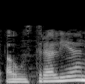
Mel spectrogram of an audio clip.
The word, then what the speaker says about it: Australija: Oblik Australija naveden je u matičinom rečniku sa kratkouzlaznim akcentom na drugom slogu i dužinom na sljedećem, tamo gdje se u razgovornom jeziku obično čuje dugosilazni akcenat, što je van akcenatske norme, pošto silazni akcenti mogu da stoje samo na prvom slogu u reči.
